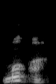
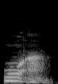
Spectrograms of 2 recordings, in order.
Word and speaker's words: mu'a: Mu'a. Oh, mu'a. Stress on the first syllable.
